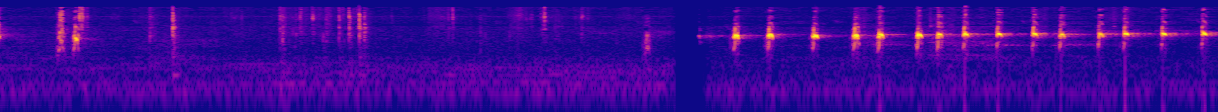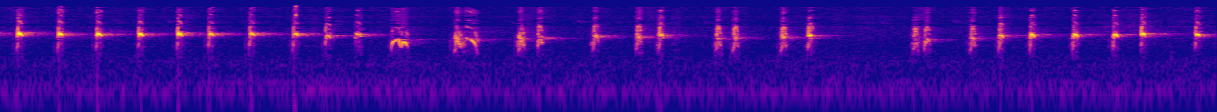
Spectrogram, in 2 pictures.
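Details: Rengganis in ropelan song, meant as a lure and tutoring recording: faint scattered notes and low murmur at first, then from three and a half seconds a fast, steady string of sharp, high chirps with short breaks.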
